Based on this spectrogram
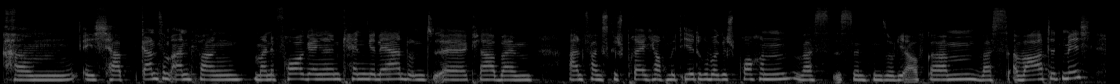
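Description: A woman with a fairly high pitch speaks at a fairly slow pace in a monotone, flat intonation, her loudness very even and hardly any pauses in her speech. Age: young (18). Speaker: federal volunteer service participant. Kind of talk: radio interview. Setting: radio studio.

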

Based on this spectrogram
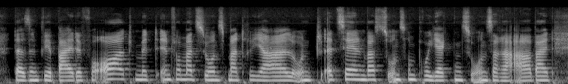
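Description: A woman with an ordinary speaking voice talks at a fairly quick pace and a medium pitch. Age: 20s. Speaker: project manager at a city European office. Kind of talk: radio interview. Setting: radio studio.

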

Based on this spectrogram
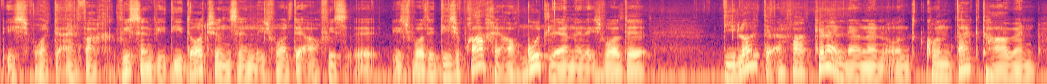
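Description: Pitched very deep and low, this man's voice moves with ordinary pitch variation. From Syria. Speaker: refugee. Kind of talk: casual interview. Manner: halting.

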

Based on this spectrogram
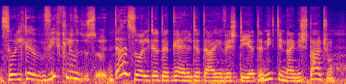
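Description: Over noticeable background noise, a woman with a Portuguese accent talks with very wide pitch swings. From Brazil. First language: Portuguese (speaking German). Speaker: university language lecturer. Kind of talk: radio interview. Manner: halting.

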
